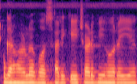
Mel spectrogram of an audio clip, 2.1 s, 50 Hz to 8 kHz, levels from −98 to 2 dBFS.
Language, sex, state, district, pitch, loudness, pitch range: Hindi, male, Chhattisgarh, Bilaspur, 120 Hz, -15 LUFS, 120-125 Hz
